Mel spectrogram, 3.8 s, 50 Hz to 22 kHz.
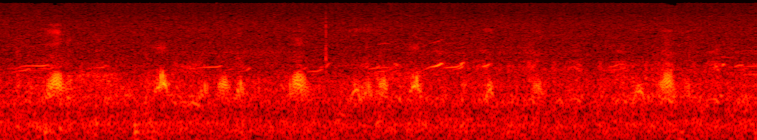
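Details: At the Coyle River estuary, Santa Cruz, Patagonia, Argentina, on 18 June, Crested ducks give loud, abrupt quacks in uneven bursts, with fainter notes between and faint high whistles behind.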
